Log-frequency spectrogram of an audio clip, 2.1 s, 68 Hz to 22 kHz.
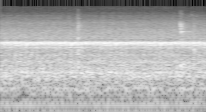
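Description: Clausing/Covel 512H cylindrical grinder running with its hydraulic table pump on: a steady mechanical hiss with a constant high whine and a low hum underneath.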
